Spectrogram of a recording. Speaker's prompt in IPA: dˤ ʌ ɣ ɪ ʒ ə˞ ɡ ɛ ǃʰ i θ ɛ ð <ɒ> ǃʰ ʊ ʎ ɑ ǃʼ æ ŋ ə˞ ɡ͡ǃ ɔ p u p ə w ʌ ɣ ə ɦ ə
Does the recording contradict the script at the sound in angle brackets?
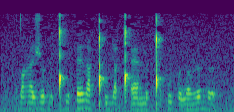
yes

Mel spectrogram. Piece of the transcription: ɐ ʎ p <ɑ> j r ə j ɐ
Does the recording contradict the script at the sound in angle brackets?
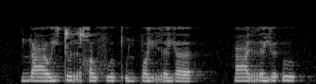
yes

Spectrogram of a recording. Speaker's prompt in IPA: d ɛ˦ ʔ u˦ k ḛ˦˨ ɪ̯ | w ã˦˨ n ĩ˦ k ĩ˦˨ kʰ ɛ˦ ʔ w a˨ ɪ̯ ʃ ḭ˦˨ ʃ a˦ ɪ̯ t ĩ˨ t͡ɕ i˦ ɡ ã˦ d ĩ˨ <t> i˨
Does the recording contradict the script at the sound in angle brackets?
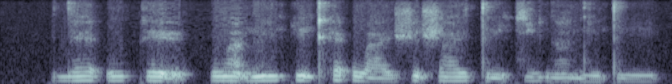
no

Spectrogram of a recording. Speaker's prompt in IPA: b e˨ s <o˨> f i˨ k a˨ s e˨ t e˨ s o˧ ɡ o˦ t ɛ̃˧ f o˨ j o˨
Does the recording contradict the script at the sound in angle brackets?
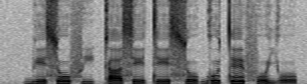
yes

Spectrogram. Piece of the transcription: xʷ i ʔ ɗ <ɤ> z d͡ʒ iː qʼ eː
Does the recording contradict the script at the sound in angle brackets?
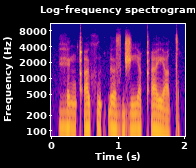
no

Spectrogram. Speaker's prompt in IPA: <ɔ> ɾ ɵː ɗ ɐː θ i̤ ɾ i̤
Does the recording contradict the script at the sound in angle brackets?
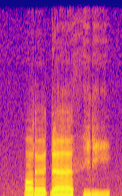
no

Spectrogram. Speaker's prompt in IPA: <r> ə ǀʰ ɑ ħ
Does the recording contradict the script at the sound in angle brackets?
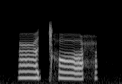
yes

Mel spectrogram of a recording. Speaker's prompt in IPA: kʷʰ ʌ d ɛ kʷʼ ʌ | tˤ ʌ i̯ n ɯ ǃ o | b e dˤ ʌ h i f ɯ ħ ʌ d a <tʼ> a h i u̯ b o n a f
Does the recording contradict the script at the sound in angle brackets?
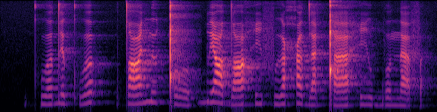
yes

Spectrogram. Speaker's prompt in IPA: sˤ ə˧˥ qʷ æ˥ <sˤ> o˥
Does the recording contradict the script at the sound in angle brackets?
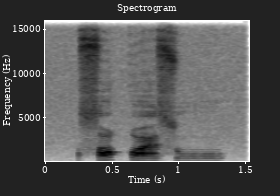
yes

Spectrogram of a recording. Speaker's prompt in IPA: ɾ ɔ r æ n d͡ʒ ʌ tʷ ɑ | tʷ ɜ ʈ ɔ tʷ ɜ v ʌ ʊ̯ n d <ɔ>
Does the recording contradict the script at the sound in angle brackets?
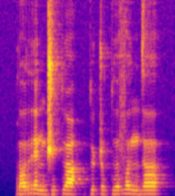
yes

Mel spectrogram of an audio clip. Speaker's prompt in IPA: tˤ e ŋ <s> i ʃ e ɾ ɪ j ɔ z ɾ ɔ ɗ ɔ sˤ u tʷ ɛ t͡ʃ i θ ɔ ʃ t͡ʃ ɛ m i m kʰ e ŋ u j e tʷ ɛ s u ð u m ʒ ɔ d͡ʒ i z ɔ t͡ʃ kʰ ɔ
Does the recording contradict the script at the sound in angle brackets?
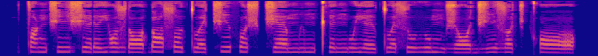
yes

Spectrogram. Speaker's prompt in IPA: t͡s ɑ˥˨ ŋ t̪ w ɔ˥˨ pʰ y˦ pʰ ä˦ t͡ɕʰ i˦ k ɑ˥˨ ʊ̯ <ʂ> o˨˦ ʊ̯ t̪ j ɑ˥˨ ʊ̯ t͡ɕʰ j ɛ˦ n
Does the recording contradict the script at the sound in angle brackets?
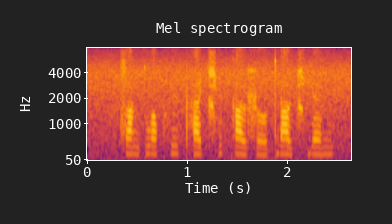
no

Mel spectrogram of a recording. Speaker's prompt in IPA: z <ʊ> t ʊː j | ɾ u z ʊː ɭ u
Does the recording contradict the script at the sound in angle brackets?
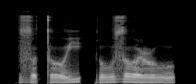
no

